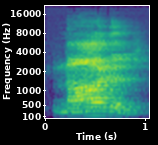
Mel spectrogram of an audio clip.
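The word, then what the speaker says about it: Nagel: नाखून जो के नेल है उसको हम कहेंगे नागल नागल और नाक यानी कि नोज को नाज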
